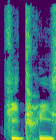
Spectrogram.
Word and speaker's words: tea tree: Donc tea tree, c'est l'arbre à thé. Donc c'est T-E-A-T-R-E-E. Donc je le dis bien puisque la semaine dernière on a eu la question.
